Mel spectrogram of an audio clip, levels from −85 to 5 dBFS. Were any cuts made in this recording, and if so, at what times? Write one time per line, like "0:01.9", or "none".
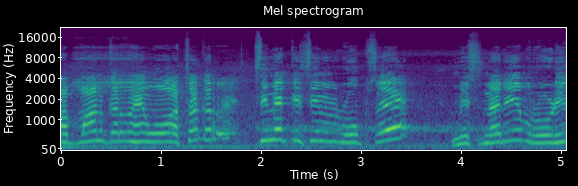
0:01.5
